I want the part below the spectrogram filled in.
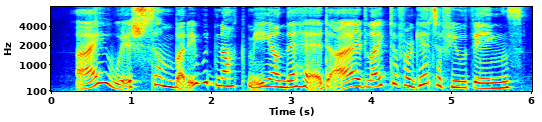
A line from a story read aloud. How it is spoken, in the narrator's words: moaned Lizzie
